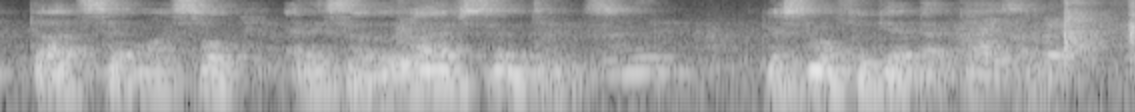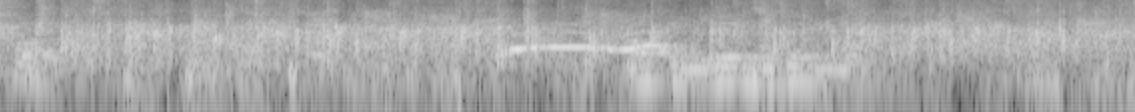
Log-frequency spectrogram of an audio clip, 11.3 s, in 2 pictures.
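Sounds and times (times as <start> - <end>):
speech: 0.2 - 6.5, 8.8 - 10.2
crowd applauding: 5.3 - 11.3.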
